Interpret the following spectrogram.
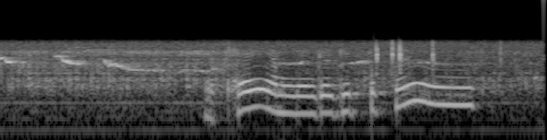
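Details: Dog waiting for food during morning play indoors: faint high falling whines, then drawn-out, wavering, howl-like vocal notes, rising and falling over about two seconds with a short break, in a small quiet room.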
